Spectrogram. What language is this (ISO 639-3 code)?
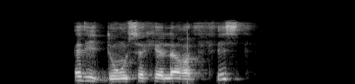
kab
